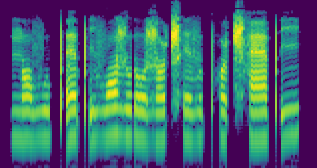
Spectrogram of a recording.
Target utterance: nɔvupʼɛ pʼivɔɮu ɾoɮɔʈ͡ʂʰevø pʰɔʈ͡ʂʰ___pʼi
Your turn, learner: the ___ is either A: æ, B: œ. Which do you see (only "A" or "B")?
A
